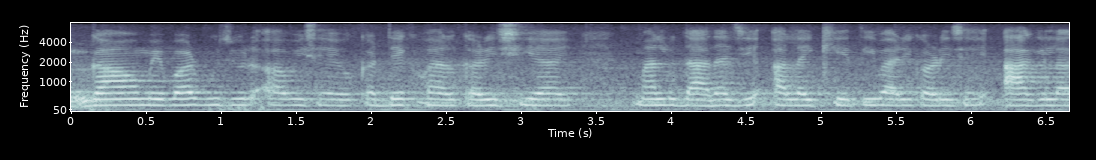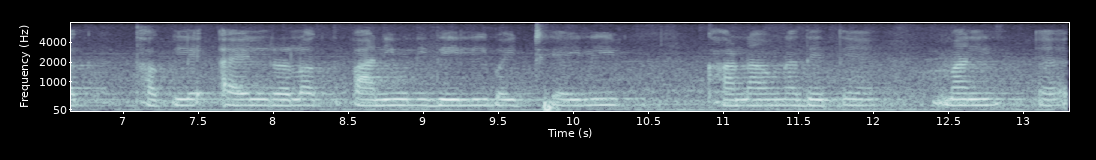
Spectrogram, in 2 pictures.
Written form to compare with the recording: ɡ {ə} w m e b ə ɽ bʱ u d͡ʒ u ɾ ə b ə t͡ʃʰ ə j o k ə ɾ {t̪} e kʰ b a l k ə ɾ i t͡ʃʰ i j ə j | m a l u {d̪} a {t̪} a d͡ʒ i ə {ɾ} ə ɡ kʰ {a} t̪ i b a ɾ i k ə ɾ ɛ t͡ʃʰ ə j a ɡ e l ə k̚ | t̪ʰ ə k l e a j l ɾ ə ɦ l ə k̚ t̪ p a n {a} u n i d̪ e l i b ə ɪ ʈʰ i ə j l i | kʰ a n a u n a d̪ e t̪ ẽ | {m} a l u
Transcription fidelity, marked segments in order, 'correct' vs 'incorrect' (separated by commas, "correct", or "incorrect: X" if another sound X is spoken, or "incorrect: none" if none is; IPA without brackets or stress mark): incorrect: a, incorrect: d̪, correct, incorrect: d̪, incorrect: l, incorrect: e, incorrect: i, correct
